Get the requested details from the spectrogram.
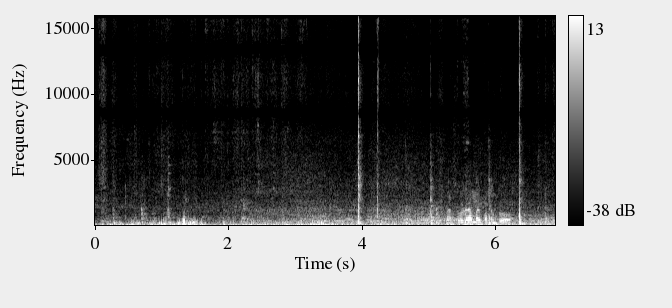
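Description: A knife blade knocks against a wooden chopping block.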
